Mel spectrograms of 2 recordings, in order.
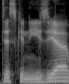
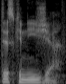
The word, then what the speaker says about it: dyskinesia: up how to say dyskinesia without knowing the word? Instinctively, I'd almost assume that the anesia in dyskinesia would be pronounced like the word amnesia, where the SI sound is almost like a J.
